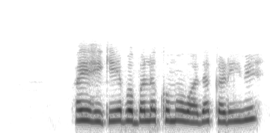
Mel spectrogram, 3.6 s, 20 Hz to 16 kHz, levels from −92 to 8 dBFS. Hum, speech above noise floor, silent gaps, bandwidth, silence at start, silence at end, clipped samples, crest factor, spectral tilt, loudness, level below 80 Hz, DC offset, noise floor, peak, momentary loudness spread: none; 63 dB; none; 4.7 kHz; 1 s; 0.2 s; under 0.1%; 16 dB; -10 dB/octave; -25 LUFS; -80 dBFS; under 0.1%; -87 dBFS; -8 dBFS; 6 LU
